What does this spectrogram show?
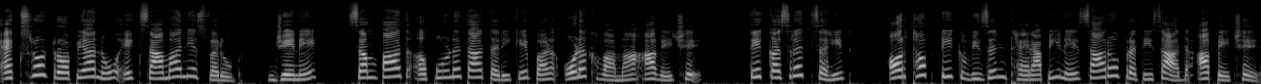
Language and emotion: Gujarati, neutral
